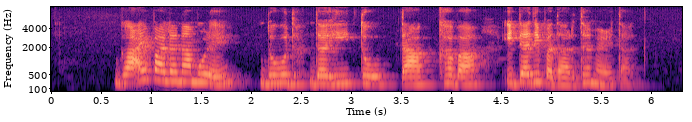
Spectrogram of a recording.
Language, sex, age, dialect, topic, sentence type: Marathi, female, 41-45, Standard Marathi, agriculture, statement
